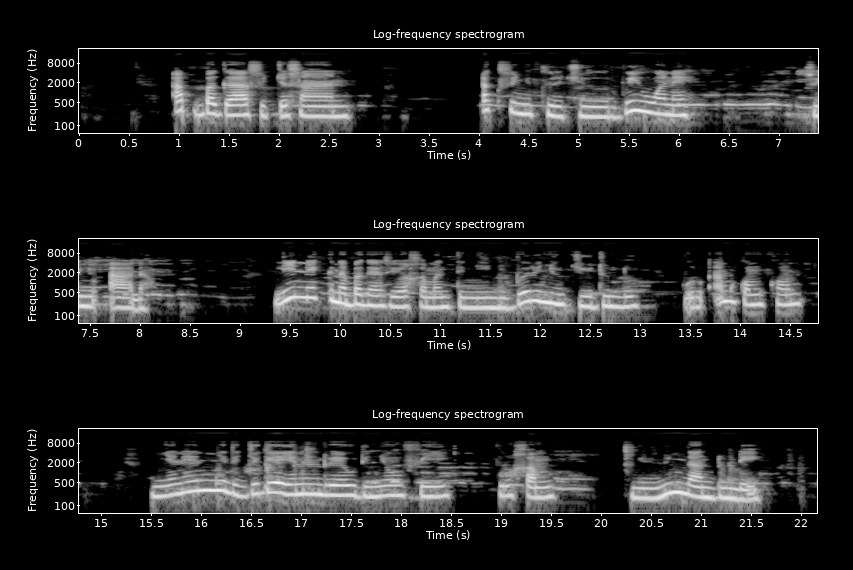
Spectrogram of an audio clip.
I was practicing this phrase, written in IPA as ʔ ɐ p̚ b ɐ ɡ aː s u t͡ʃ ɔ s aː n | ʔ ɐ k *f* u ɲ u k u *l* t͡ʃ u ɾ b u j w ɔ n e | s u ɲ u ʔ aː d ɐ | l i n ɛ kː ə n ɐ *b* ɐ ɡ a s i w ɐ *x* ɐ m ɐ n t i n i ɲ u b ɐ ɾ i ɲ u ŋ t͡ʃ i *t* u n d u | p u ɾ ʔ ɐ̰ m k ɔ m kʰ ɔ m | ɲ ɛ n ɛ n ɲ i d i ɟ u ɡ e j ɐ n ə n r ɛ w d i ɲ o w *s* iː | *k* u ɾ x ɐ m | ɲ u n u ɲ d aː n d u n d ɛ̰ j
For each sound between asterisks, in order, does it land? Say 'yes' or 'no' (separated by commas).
no, yes, yes, yes, no, no, no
